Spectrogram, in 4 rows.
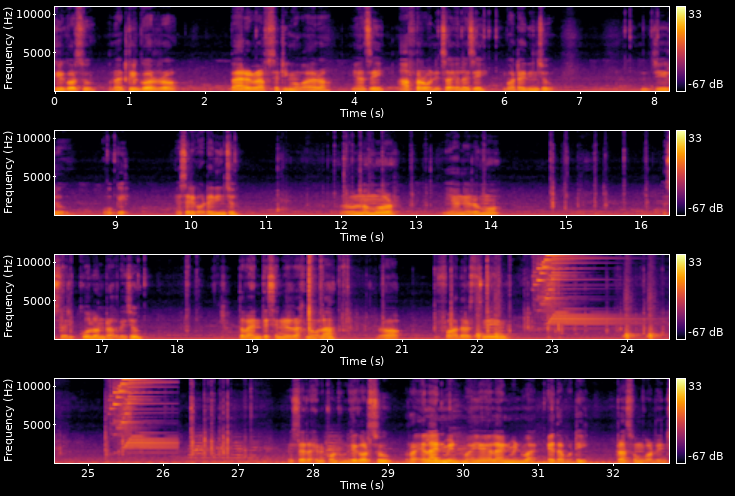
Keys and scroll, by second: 29.5 ctrl+a.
